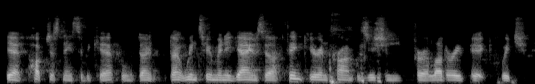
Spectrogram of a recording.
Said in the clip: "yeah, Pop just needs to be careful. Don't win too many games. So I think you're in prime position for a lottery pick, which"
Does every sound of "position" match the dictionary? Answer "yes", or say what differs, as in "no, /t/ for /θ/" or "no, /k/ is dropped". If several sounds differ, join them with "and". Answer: yes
